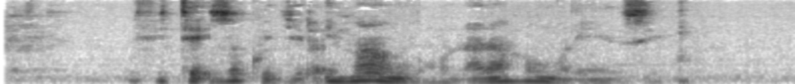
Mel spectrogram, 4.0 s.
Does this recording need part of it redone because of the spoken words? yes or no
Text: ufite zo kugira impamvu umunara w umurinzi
no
